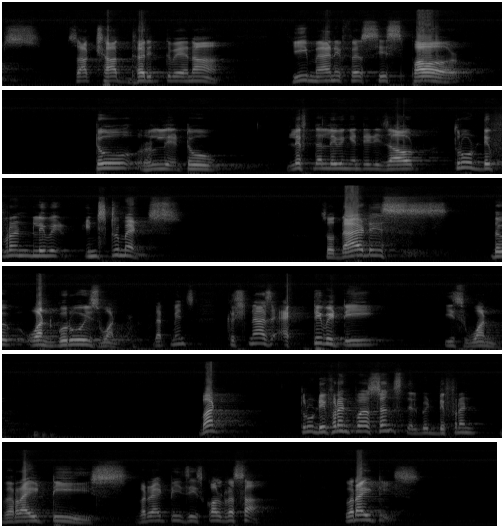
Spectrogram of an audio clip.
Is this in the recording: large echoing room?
yes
